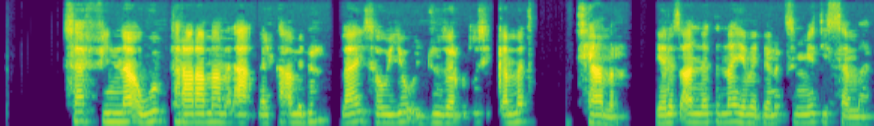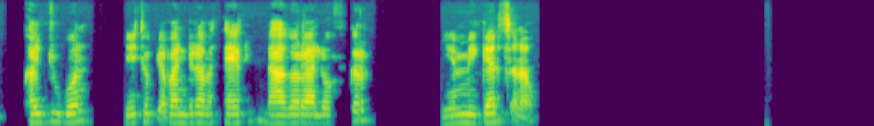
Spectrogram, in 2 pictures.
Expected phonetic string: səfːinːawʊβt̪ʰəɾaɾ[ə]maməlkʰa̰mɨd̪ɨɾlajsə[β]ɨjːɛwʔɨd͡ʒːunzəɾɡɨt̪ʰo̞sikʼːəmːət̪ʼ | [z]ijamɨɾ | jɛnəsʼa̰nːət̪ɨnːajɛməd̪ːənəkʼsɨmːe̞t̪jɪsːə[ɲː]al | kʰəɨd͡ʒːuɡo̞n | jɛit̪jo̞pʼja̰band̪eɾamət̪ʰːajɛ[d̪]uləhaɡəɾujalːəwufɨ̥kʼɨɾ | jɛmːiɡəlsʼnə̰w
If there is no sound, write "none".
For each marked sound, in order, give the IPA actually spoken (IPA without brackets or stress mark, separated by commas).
a, w, s, mː, t̪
